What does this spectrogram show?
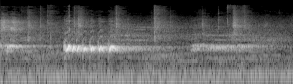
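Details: Zebra dove song from local Indonesian birds, male and female calling back and forth, meant to coax silent birds into singing: a soft steady coo leads into a loud rolling, stuttered phrase, then a quieter trailing coo.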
